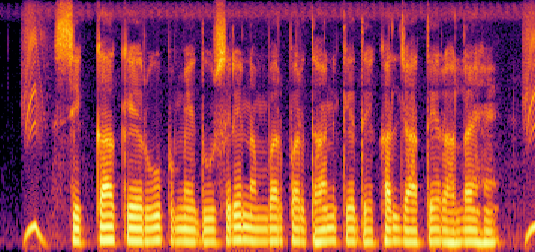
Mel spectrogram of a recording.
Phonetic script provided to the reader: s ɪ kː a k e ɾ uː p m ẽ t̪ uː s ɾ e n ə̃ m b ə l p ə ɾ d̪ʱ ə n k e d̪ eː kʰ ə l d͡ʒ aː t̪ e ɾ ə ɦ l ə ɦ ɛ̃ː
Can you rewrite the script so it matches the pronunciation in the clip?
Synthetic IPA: s ɪ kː a k e ɾ uː p m ẽ d̪ uː s ɾ e n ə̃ m b ə ɾ p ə ɾ d̪ʱ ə n k e d̪ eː kʰ ə l d͡ʒ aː t̪ e ɾ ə ɦ l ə ɦ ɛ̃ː

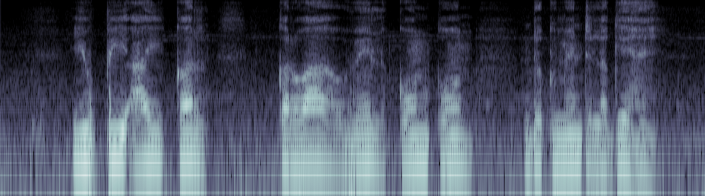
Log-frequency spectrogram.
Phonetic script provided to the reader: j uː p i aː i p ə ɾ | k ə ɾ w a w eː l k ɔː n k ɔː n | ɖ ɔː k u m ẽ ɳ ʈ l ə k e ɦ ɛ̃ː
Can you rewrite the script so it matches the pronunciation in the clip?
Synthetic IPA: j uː p i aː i k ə ɾ | k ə ɾ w a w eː l k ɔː n k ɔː n | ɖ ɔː k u m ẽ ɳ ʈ l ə ɡ e ɦ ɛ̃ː

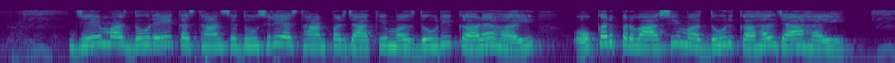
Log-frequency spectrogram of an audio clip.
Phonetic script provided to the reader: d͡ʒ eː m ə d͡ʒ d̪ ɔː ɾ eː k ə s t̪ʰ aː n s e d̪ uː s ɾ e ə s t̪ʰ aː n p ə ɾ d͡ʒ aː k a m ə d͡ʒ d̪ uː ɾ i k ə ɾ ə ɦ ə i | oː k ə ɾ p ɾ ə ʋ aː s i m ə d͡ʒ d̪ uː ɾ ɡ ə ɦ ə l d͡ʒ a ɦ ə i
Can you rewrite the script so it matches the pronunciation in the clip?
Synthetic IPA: d͡ʒ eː m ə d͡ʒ d̪ uː ɾ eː k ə s t̪ʰ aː n s e d̪ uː s ɾ e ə s t̪ʰ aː n p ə ɾ d͡ʒ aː k e m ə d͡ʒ d̪ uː ɾ i k ə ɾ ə ɦ ə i | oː k ə ɾ p ɾ ə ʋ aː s i m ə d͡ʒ d̪ uː ɾ k ə ɦ ə l d͡ʒ a ɦ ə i

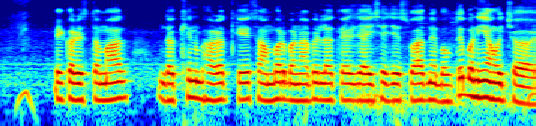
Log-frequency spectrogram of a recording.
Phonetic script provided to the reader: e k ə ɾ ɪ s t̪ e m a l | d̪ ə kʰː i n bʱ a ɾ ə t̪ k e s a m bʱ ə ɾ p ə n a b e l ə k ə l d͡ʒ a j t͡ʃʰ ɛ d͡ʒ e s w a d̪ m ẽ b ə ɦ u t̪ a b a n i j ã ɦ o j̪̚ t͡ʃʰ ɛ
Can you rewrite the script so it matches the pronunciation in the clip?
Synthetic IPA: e k ə ɾ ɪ s t̪ e m a l | d̪ ə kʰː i n bʱ a ɾ ə t̪ k e s a m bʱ ə ɾ b ə n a b e l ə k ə l d͡ʒ a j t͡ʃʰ ɛ d͡ʒ e s w a d̪ m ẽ b ə ɦ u t̪ e b ə n i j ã ɦ o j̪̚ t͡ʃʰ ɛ

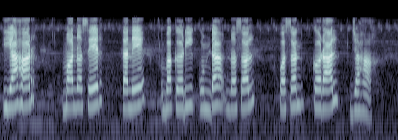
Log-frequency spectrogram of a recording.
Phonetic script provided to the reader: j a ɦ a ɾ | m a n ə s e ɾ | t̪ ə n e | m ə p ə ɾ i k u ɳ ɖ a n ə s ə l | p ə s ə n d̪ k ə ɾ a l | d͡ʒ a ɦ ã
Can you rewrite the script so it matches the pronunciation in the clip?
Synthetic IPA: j a ɦ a ɾ | m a n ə s e ɾ | t̪ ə n e | b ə k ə ɾ i k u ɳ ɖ a n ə s ə l | p ə s ə n d̪ k ə ɾ a l | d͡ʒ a ɦ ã

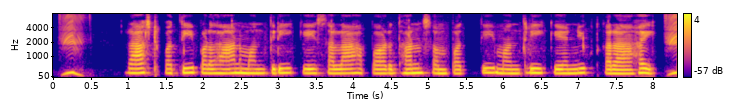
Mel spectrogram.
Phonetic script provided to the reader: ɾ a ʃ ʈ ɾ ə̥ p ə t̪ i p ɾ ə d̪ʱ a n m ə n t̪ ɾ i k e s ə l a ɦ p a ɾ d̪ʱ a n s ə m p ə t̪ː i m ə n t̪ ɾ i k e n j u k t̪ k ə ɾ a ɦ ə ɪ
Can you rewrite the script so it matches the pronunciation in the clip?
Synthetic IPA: ɾ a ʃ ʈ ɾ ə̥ p ə t̪ i p ɾ ə d̪ʱ a n m ə n t̪ ɾ i k e s ə l a ɦ p ə ɾ d̪ʱ ə n s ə m p ə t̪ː i m ə n t̪ ɾ i k e n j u k t̪ k ə ɾ a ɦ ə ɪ

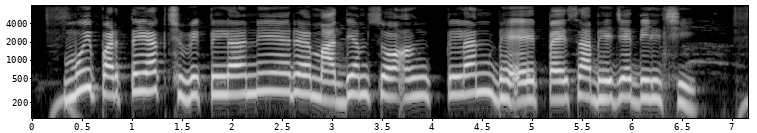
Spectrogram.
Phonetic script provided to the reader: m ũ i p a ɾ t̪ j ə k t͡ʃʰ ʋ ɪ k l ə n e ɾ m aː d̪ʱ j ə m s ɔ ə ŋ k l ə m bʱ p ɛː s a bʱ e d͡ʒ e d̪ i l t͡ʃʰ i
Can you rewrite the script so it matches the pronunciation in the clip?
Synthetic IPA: m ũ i p ə ɾ t̪ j ə k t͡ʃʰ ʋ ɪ k l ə n e ɾ m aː d̪ʱ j ə m s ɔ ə ŋ k l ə n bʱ p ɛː s a bʱ e d͡ʒ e d̪ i l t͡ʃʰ i

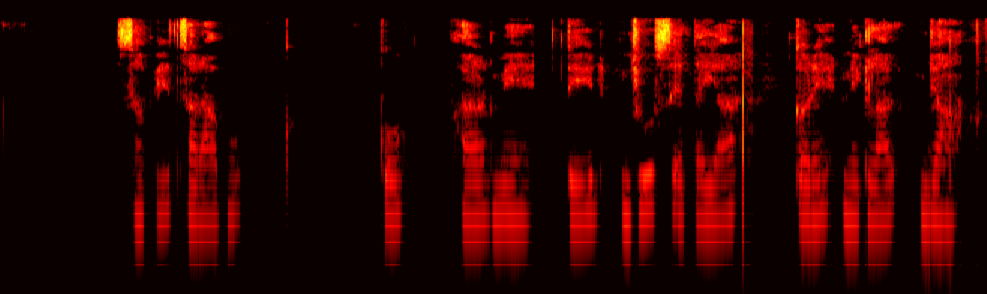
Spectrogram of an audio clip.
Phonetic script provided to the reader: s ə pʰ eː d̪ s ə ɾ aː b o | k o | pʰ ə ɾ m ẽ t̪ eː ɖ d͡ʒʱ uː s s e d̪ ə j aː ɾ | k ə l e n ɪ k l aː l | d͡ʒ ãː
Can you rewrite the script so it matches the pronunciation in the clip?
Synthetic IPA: s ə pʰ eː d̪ s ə ɾ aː b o | k o | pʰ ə ɾ m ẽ t̪ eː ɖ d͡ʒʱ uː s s e t̪ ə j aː ɾ | k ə ɾ e n ɪ k l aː l | d͡ʒ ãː

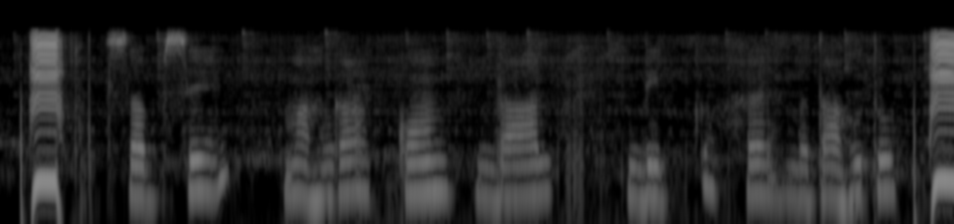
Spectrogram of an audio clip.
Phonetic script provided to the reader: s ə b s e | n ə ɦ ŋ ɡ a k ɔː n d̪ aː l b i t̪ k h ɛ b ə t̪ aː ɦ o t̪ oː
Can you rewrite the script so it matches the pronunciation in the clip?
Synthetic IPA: s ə b s e | m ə ɦ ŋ ɡ a k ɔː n d̪ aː l b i k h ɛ b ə t̪ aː ɦ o t̪ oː

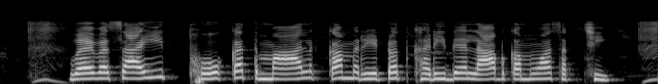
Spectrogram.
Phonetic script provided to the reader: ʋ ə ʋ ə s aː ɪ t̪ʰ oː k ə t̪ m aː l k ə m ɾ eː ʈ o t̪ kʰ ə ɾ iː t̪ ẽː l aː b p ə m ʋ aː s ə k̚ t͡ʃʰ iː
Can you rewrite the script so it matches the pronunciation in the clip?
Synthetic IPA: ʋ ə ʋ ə s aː i t̪ʰ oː k ə t̪ m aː l k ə m ɾ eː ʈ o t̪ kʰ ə ɾ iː d̪ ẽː l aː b k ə m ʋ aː s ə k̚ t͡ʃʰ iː

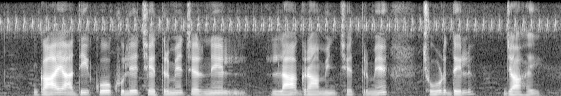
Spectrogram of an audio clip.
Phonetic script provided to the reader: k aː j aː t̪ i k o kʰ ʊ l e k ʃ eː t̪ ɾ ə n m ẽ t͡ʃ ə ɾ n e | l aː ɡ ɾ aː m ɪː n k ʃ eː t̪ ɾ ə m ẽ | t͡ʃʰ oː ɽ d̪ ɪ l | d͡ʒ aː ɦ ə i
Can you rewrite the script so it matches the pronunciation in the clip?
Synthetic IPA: ɡ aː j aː d̪ i k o kʰ ʊ l e k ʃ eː t̪ ɾ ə m ẽ t͡ʃ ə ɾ n e | l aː ɡ ɾ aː m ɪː n k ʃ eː t̪ ɾ ə m ẽ | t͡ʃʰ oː ɽ d̪ ɪ l | d͡ʒ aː ɦ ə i

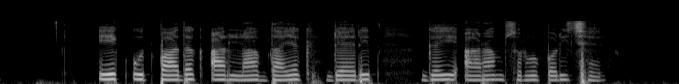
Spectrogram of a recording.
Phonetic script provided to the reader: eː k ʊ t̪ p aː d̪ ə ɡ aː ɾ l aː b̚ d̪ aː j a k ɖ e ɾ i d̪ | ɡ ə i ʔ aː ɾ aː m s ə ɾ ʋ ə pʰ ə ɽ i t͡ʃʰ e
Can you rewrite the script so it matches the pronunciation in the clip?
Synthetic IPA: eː k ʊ t̪ p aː d̪ ə k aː ɾ l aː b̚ d̪ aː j ə k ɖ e ɾ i t̪ | ɡ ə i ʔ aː ɾ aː m s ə ɾ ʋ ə p ə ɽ i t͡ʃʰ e

